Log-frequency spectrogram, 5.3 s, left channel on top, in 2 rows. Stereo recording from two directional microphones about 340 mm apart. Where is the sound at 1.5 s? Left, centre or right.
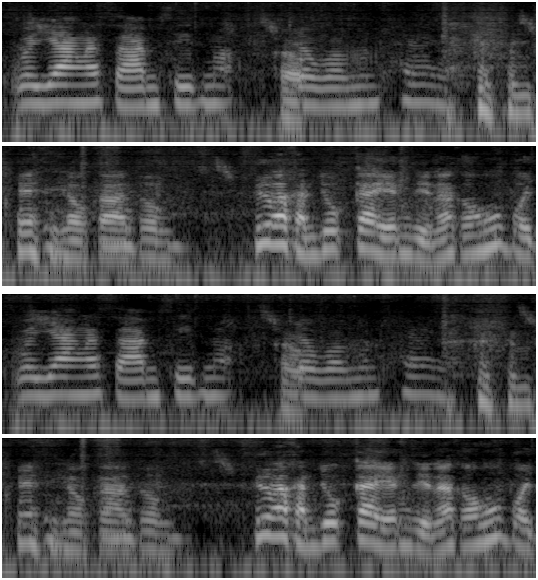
Left.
